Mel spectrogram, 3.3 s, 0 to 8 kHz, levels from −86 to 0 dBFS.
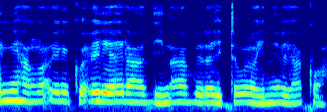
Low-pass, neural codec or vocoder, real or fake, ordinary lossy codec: none; codec, 16 kHz, 2 kbps, FreqCodec, larger model; fake; none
